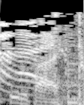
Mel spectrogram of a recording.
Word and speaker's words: PewDiePie: How do you pronounce it? – PewDiePie. – PewDiePie, but it's spelled like PewDiePie. – It's spelled P-E-W. – P-E-W-D-I-E. P-I-E. – Like the Pew Institute. PewDiePie.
